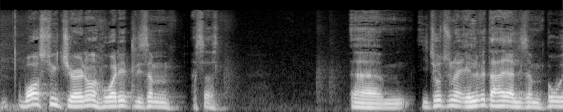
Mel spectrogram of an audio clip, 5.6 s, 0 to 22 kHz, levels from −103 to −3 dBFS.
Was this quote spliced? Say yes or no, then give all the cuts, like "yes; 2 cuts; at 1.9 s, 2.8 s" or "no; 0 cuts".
yes; 2 cuts; at 1.8 s, 4.1 s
